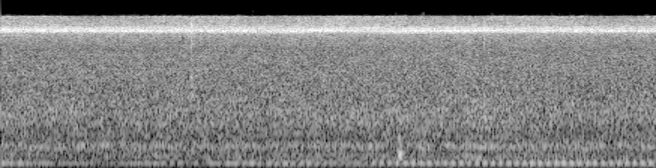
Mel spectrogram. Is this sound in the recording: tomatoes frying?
no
